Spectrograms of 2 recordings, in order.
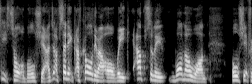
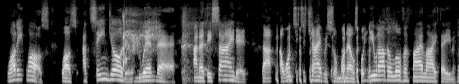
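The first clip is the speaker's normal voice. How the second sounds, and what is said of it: Imitates another person's voice. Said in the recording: “I've been improving on that impression”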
